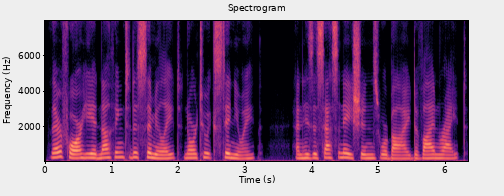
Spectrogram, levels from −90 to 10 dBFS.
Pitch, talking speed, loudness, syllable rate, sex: 220 Hz, 150 wpm, -18 LUFS, 6.0 syllables/s, female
